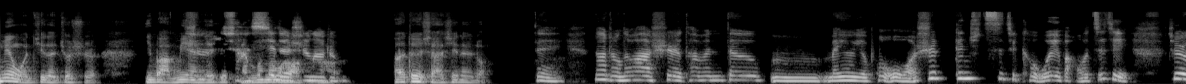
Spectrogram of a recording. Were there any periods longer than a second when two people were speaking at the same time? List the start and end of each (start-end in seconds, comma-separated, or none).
1.8-3.1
